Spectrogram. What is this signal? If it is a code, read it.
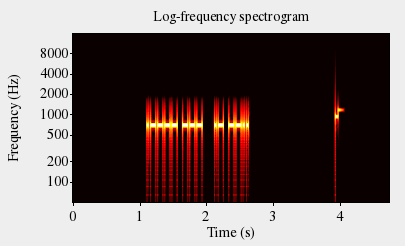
Morse code, heard as a keyed tone, about 44 wpm, 700 Hz. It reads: 1O AZ
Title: Winter Field Day Exchanges 45wpm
